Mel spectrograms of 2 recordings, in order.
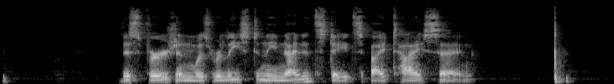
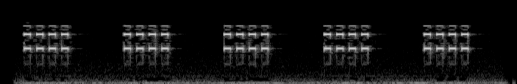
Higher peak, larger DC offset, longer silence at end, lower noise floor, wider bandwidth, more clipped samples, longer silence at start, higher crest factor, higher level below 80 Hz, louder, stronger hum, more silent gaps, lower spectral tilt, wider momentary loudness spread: about the same, -2 dBFS vs 0 dBFS; neither; about the same, 0.45 s vs 0.5 s; first, -70 dBFS vs -46 dBFS; first, 16 kHz vs 6.6 kHz; neither; second, 0.05 s vs 0.25 s; first, 20 dB vs 12 dB; second, -60 dBFS vs -44 dBFS; second, -21 LUFS vs -8 LUFS; neither; neither; first, -4 dB/octave vs 3.5 dB/octave; first, 9 LU vs 5 LU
